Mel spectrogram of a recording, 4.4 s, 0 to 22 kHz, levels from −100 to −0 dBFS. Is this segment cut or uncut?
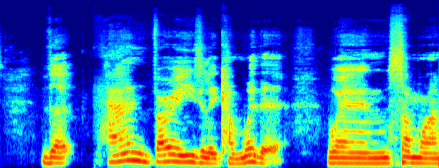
uncut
